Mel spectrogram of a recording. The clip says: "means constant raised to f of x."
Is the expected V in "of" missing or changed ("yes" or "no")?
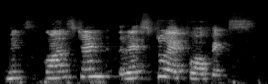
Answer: yes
